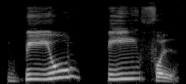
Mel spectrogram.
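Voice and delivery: "Beautiful" drawn out slowly as bi-yu-ti-ful; broken into syllables. Shown as a demonstration. Teacher splitting a word for students, slow syllable by syllable. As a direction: leave clear gaps between the syllables of "beautiful". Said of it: "अब इसको शब्द के खंड में तोड़ोगे".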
